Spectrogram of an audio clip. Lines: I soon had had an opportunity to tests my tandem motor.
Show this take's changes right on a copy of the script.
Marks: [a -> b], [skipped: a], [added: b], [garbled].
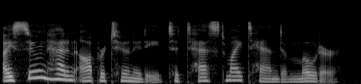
I soon had [skipped: had] an opportunity to [tests -> test] my tandem motor.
